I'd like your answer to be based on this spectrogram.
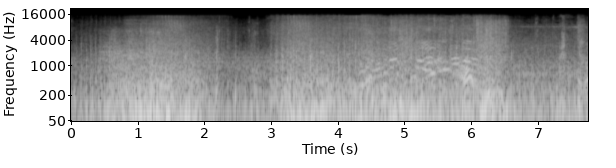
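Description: A chopper in the Final Fantasy 7 Rebirth video game, heard as a loud, steady rotor and engine roar mixed with battle booms and gunfire, while voices chatter over the action.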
